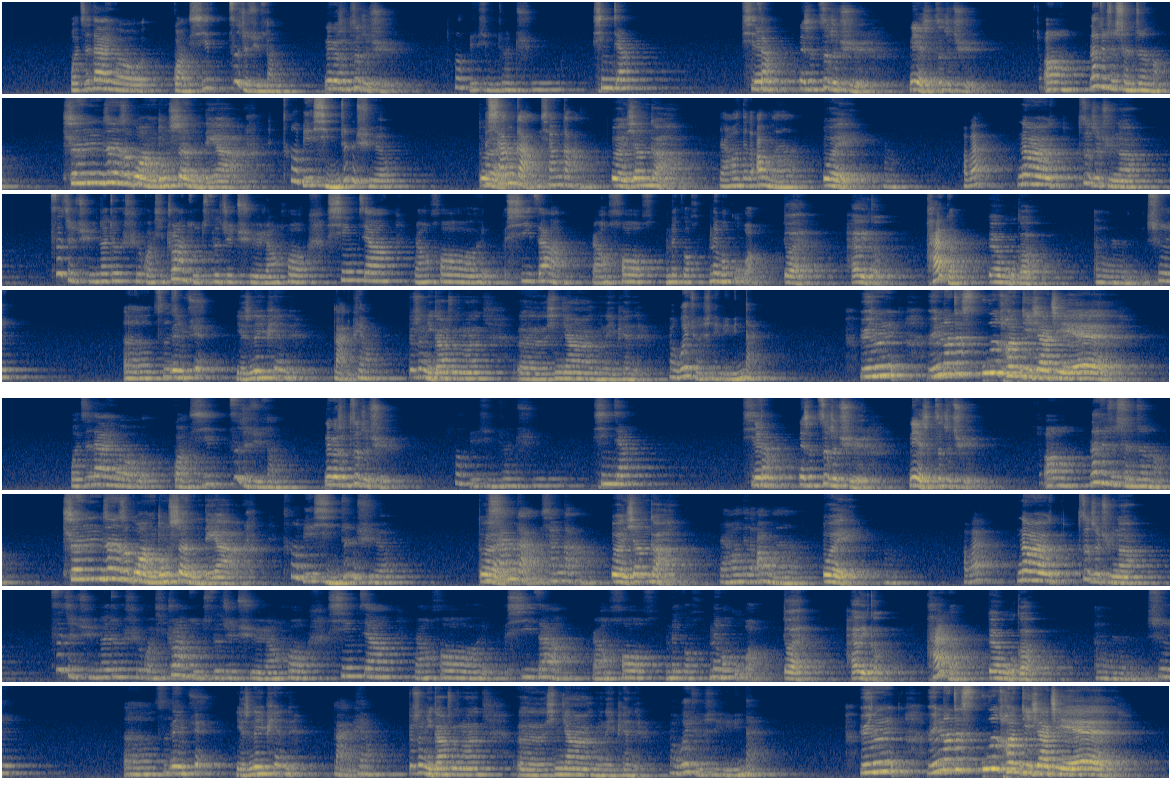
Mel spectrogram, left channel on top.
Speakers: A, on the left (about 80°); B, on the right (about 30°).
A: 我知道有广西自治区算吗？
B: 那个是自治区，
A: 特别行政区，新疆、西藏，
B: 那是那是自治区，那也是自治区。
A: 哦，那就是深圳了。
B: 深圳是广东省的呀，
A: 特别行政区。
B: 对
A: 那香港，香港，
B: 对，香港
A: 然后那个澳门，
B: 对，
A: 嗯，好吧，
B: 那自治区呢？
A: 自治区那就是广西壮族自治区，然后新疆，然后西藏，然后那个内蒙古，
B: 对，还有一个，
A: 还有个，
B: 对啊，五个，
A: 嗯，是，嗯，自治区
B: 那一片也是那一片的，
A: 哪一片啊？
B: 就是你刚刚说什么，呃，新疆啊什么那一片的。
A: 哎，我也觉得是那边云南。
B: 云云南在四川底下，姐，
